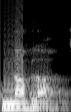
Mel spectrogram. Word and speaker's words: nabla: we use the symbol this symbol is pronounced as D or nabla sometimes the gradient of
